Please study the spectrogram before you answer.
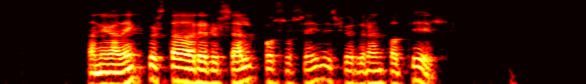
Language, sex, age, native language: Icelandic, male, 50-59, Icelandic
